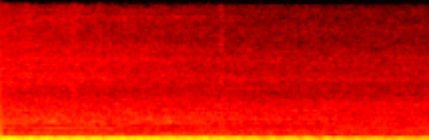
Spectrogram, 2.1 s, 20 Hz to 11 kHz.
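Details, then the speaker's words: Mercedes (R129 SL500 / W124 E420) no-start, with faulty burnt-smelling airflow sensor unplugged: steady even low rumble, no misses or hunting; idles smoothly. "as a matter of fact you can see the car is running right now and once I will plug in cuz it smelled burnt to me already and once I will plug in the airflow sensor the car is going to die"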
